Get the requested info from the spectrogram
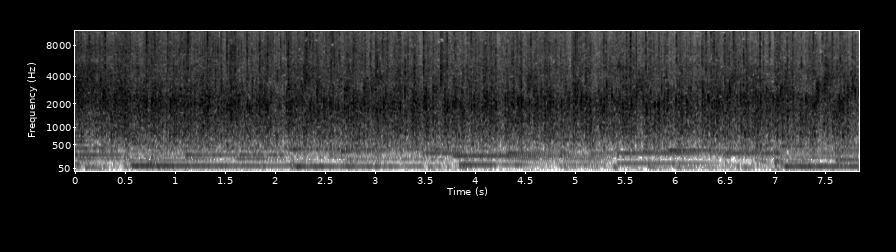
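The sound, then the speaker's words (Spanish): Sustained, loud audience applause for a guitar lasts the whole stretch, a dense wash of clapping with low, stepping musical notes playing underneath it. “A ver, un aplauso por la guitarra.”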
